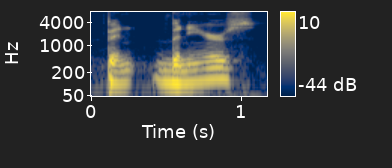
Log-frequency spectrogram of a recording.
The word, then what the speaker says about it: Beniers: And Hack brought up, how do you say his name, Baller? Sorry, Beniers.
